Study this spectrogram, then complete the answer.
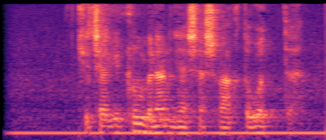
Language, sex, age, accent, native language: Uzbek, male, 35+, Toshkent shahri, Uzbek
